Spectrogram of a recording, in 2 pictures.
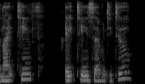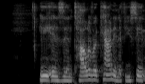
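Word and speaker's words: Taliaferro: is August the 19th 1872 he is in toer county and if You' seen any of my other videos you know that even though we pronounce it toer it is spelled t a l i a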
